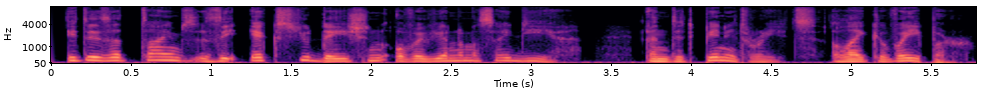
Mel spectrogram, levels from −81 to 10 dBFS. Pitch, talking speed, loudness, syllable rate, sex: 145 Hz, 165 wpm, -17 LUFS, 5.4 syllables/s, male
